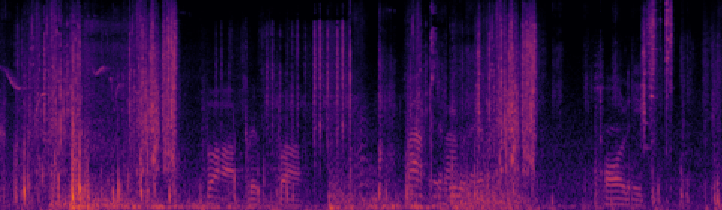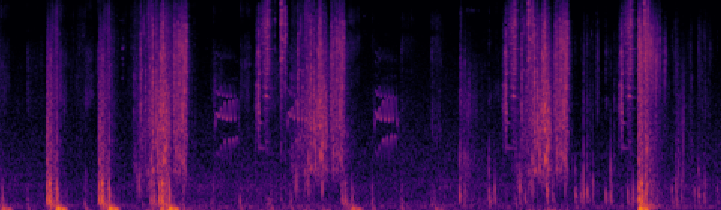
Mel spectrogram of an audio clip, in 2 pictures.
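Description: A rifle fires loud single shots.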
